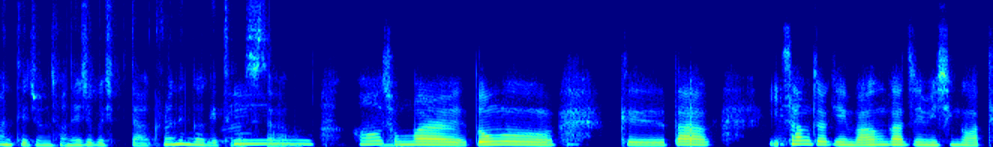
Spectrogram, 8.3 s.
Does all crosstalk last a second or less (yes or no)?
yes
